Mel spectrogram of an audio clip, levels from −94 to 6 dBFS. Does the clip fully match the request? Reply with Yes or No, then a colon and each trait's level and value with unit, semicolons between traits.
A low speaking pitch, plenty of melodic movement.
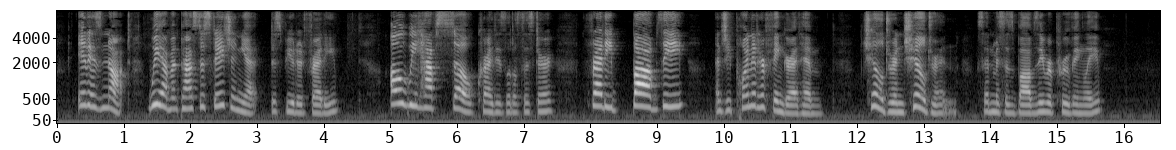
No: high, 220 Hz; wide, 7.9 semitones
